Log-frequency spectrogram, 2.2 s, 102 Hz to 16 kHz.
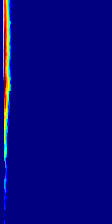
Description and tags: Real Snap 27
Some real snaps I recorded with an SM7B. Raw and fairly unedited. (Some gain compression used to boost the mid frequencies.) Great for layering on top of each other! -EG
finger, finger-snaps, percussion, real-snap, sample, simple, snap, snaps, snap-samples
